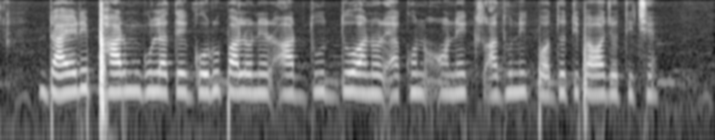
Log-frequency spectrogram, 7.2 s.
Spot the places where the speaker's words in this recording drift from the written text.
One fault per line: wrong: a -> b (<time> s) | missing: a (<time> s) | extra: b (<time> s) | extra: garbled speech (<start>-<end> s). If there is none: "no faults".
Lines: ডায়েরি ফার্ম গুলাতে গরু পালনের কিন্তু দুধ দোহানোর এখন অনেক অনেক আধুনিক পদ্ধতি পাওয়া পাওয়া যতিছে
wrong: কিন্তু -> আর (2.8 s)
missing: অনেক (4.7 s)
missing: পাওয়া (6.1 s)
